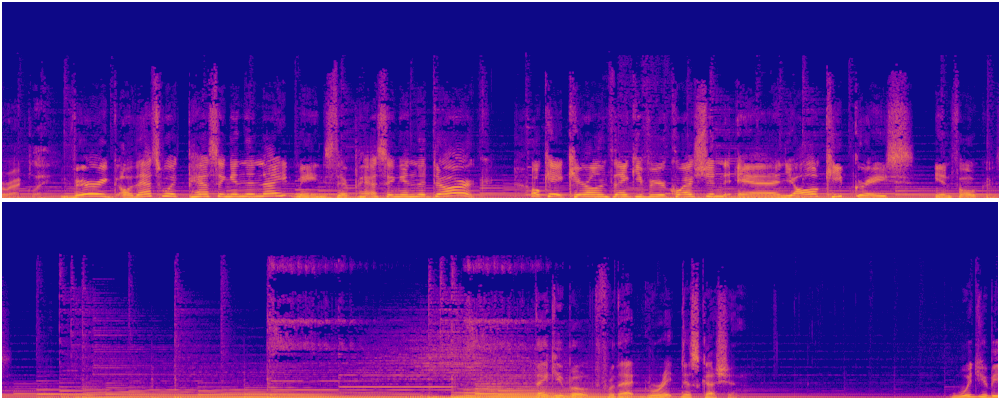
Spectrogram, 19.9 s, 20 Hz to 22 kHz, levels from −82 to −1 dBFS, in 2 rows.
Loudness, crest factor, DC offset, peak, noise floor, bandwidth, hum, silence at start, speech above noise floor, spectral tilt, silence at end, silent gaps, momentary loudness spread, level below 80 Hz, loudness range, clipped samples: -22 LUFS; 16 dB; under 0.1%; -6 dBFS; -46 dBFS; 16.5 kHz; none; 0 s; 25 dB; -6 dB/octave; 0 s; none; 9 LU; -36 dBFS; 5 LU; under 0.1%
